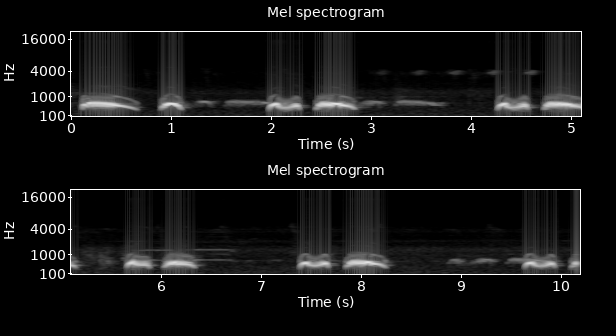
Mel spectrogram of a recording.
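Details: Spotted dove kept as a decoy, cooing steadily in low, mellow phrases of a doubled note, a long arched coo and a short final note, repeated roughly every two seconds, with faint chirps between.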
